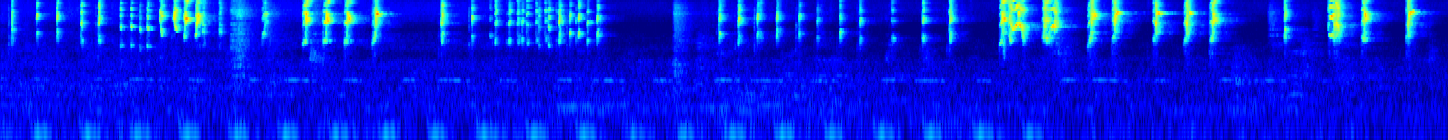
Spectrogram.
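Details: Lovebirds chirping continuously: rapid, high-pitched chattering notes in dense clusters, brief pauses between bursts, then spaced sharp chirps, with a low steady hum in the background.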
